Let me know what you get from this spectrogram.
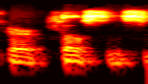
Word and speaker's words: Paracelsus: You'll hear him called Paracelsus. I think Paracelsus is the right pronunciation, but he shows up and he introduces this technology of spigeria, which is inherently involved with plants.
